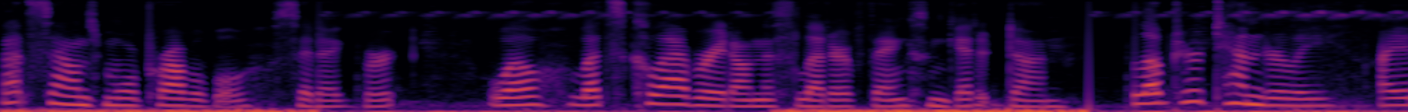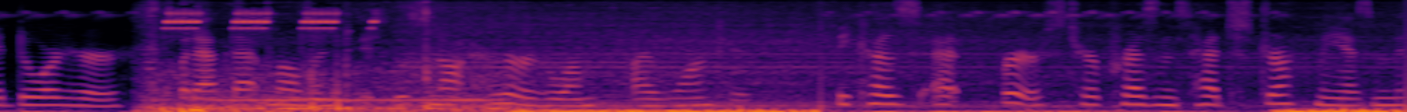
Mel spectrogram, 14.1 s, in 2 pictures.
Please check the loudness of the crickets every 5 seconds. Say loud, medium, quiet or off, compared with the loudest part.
quiet, loud, quiet.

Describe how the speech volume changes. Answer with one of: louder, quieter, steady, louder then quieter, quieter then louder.
steady.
